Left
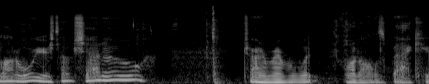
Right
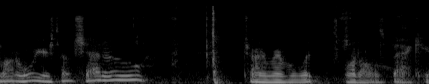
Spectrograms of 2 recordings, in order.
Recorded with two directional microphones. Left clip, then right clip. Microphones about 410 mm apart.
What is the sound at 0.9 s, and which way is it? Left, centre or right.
Speech, left.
